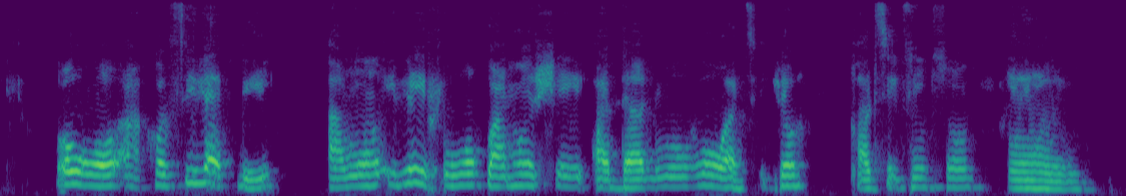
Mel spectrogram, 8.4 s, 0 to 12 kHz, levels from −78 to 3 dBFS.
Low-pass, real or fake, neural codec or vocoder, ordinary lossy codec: none; fake; codec, 24 kHz, 1.5 kbps, HILCodec; none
